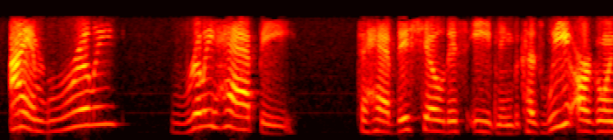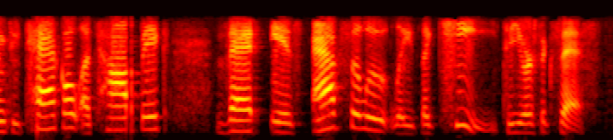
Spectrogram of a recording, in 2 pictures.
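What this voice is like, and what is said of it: Breathless, fast excited speech. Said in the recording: “Oh, I've got to slow down here. ... I'm out of breath.”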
